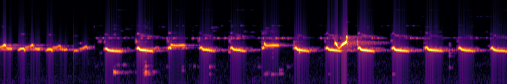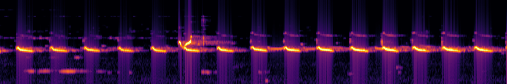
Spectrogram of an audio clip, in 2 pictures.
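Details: Common redshank in the wild in Greece, singing a long series of clear, two-part whistled notes repeated about twice a second in a steady rhythm. Twice the series is broken by a higher, sharper, rising note.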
